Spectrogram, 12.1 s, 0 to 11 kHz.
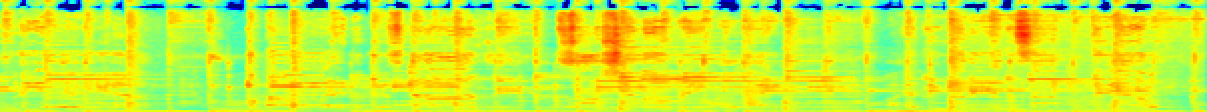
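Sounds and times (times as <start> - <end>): live rock band playing: 0.0 - 12.0.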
